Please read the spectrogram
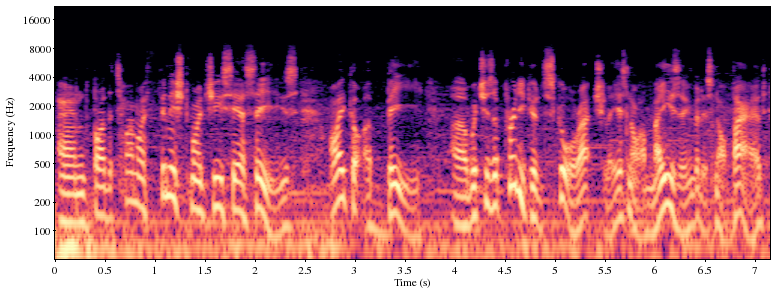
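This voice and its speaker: A man's voice: mid-range voice, very animated, fairly quick. A British man from the UK talking to camera as a vlogger, chatty and reflective. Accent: British English. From United Kingdom. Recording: outdoor street noise.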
